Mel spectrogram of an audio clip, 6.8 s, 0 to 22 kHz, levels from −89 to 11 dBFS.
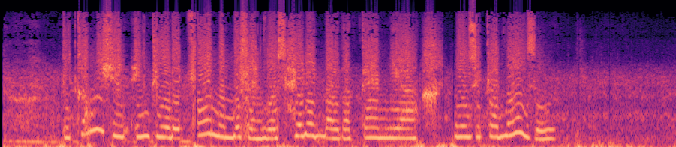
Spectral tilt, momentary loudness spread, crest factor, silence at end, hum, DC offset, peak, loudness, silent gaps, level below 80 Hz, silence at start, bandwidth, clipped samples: -3.5 dB/octave; 16 LU; 6 dB; 0 s; none; under 0.1%; 0 dBFS; -6 LUFS; none; -20 dBFS; 0.05 s; over 20 kHz; 0.6%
